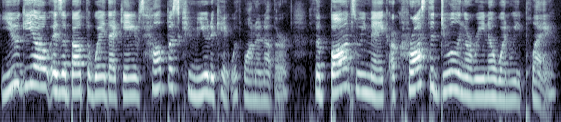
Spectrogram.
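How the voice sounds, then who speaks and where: Woman in her 20s doing a personal video essay, heartfelt fan talk, kinda wry and self-deprecating, mid pitch. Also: a little fast, a little mellow. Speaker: video essayist and channel host.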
